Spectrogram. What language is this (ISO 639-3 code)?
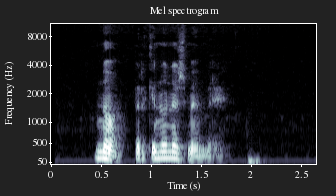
cat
